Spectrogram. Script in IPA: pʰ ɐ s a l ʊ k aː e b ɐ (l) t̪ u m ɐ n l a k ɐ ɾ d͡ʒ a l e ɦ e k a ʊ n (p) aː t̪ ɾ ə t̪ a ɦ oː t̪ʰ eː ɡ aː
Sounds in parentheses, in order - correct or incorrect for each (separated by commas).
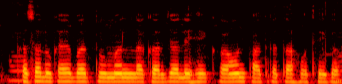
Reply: incorrect, correct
